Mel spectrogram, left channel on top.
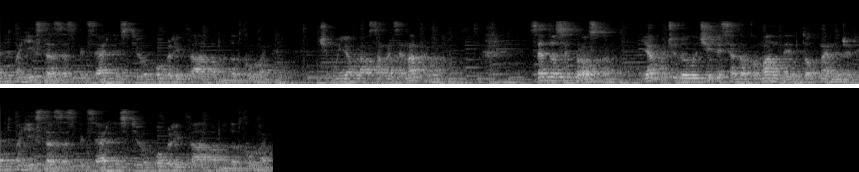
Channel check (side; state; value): right; drops out; at 2.8 s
